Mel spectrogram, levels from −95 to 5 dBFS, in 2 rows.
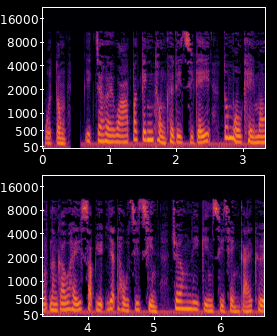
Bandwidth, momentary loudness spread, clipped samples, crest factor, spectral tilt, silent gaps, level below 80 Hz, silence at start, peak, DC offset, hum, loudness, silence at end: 11.5 kHz; 5 LU; under 0.1%; 14 dB; -6 dB/octave; 0.43-0.57 s; -52 dBFS; 0.05 s; -10 dBFS; under 0.1%; none; -25 LUFS; 0 s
